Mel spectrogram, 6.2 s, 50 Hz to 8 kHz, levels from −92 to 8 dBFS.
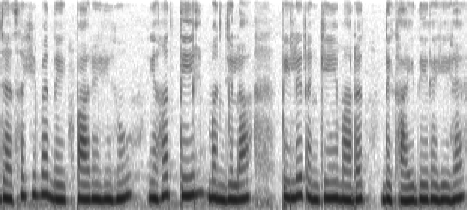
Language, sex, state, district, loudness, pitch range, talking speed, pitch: Hindi, female, Chhattisgarh, Korba, -10 LUFS, 205-235 Hz, 175 wpm, 215 Hz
